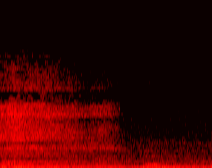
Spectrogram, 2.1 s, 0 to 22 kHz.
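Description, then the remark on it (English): A slow, deep breath drawn in through the nose during a box breathing exercise, soft, with a breathy hiss that lasts about a second before fading into near silence. “So let's go ahead and start with our box breathing. So take a deep breath in, 4 seconds.”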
